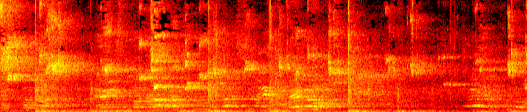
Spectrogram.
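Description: A basketball bounces on a hard floor in an echoing hall.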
